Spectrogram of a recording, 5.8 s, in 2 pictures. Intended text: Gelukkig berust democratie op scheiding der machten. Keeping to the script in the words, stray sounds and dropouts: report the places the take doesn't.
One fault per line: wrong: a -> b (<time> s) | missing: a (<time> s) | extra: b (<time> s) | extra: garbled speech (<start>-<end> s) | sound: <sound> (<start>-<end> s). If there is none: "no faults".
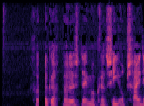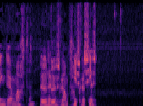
sound: dropout (0.8-0.9 s)
extra: garbled speech (3.7-4.8 s)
